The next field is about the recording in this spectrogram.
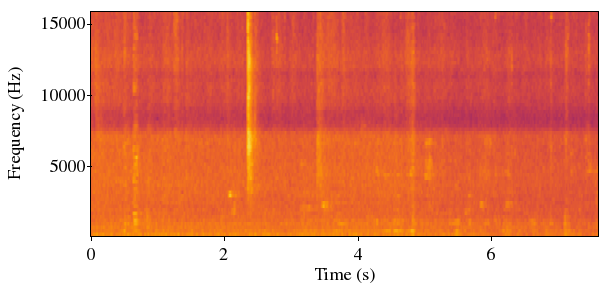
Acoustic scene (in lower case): subway station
